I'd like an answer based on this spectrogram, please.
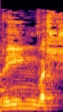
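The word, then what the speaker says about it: ह्रीं: अभिमंत्रित कर लेना है मंत्र का उच्चारण एकदम सही का यह रियल नहीं है ऐ अमरीन नहीं है यह रिंग है एच आर आई एन जी रिंग यह मंत्र आपको 251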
